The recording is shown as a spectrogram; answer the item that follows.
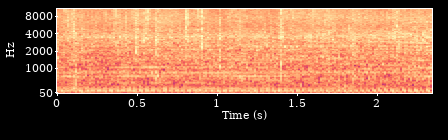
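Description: Zero-turn mower engine running steadily, a low even drone.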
